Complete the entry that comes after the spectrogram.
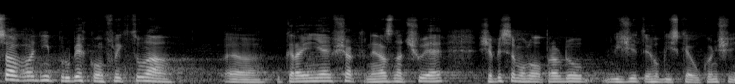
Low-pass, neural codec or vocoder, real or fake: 10.8 kHz; none; real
